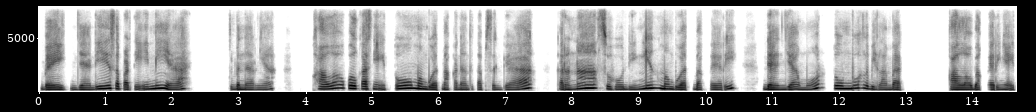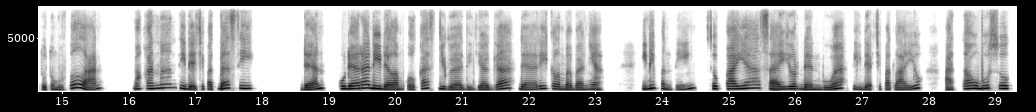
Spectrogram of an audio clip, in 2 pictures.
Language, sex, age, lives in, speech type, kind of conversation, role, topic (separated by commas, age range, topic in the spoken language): Indonesian, female, 25-29, Indonesia, read, expert-assistant, expert, Bagaimana cara kerja kulkas menjaga makanan tetap segar?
